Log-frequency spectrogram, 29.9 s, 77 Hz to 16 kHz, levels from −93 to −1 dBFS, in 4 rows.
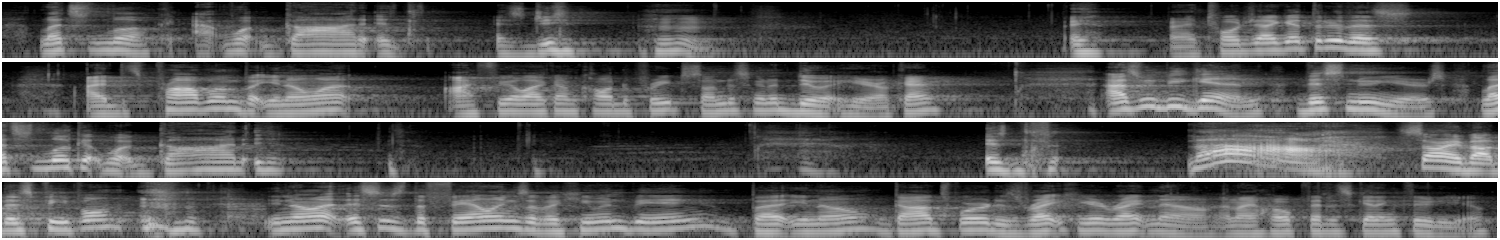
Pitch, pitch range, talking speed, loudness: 160 Hz, 145-180 Hz, 170 wpm, -29 LUFS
